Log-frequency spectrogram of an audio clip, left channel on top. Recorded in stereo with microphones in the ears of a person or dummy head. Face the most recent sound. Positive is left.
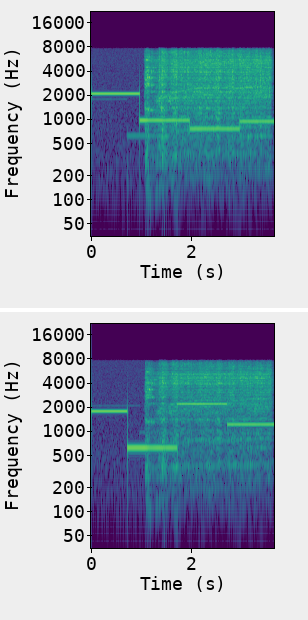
turn(degrees=40)  # may be behind; listen again after turning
